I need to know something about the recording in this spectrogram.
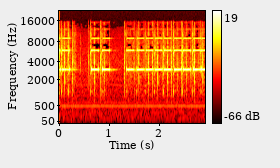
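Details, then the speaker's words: Godox V850 speedlite after repair, test firing at low power up to 1/4: high steady charging whine with clean repeating pulses, no stutter; normal charging and firing. "Mantap ya teman-teman ya mantap reload-nya mantap tembakannya mantap ini kita tes di power sepatu teman-teman"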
